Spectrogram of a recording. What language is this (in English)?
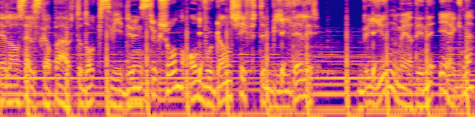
Dutch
